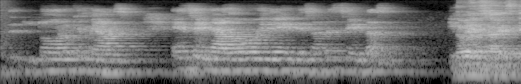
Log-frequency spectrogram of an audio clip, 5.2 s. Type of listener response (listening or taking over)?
taking over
